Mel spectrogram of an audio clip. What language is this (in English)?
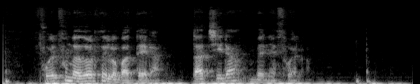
Spanish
